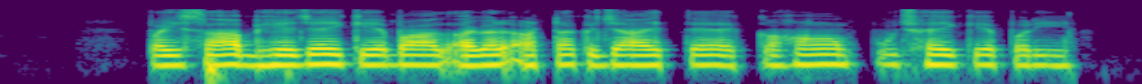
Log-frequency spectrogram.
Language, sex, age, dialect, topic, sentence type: Maithili, male, 18-24, Angika, banking, question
